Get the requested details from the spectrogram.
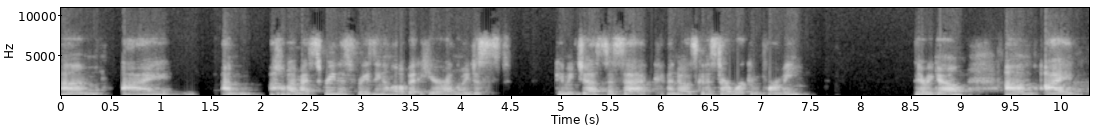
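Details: Adult woman speaking; ordinary speech.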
